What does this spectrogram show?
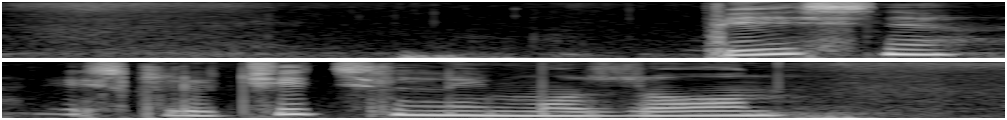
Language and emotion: Russian, sad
